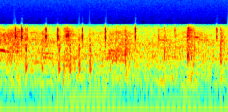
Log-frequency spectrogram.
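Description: Handling noise: a run of light, irregular clicks and knocks over a low steady hum, as a power cord and plug are handled at a wall outlet.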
